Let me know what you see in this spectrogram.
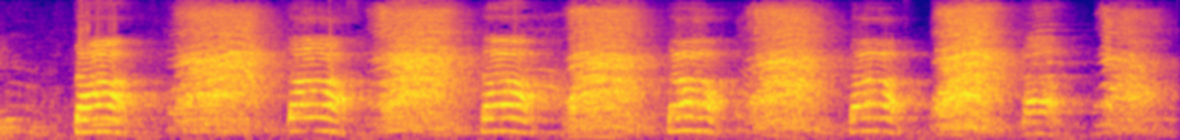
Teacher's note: تو تا جو ہے سامنے والا جو دانت ہے، سامنے والے دانتوں کی جڑ سے تا ادا ہوتا ہے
